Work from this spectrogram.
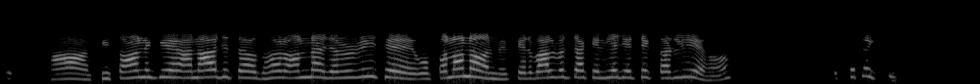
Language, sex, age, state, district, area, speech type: Maithili, female, 60+, Bihar, Saharsa, rural, conversation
